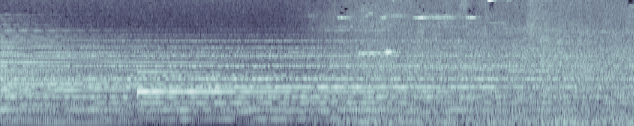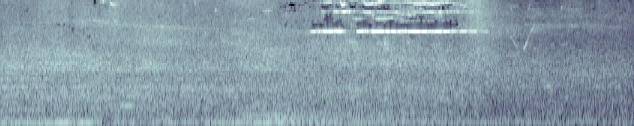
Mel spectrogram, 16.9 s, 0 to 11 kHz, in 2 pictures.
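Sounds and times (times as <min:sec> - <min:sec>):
road traffic rumble: 0:00.0 - 0:16.9.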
